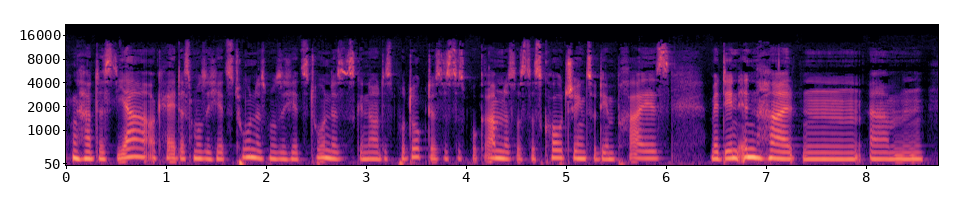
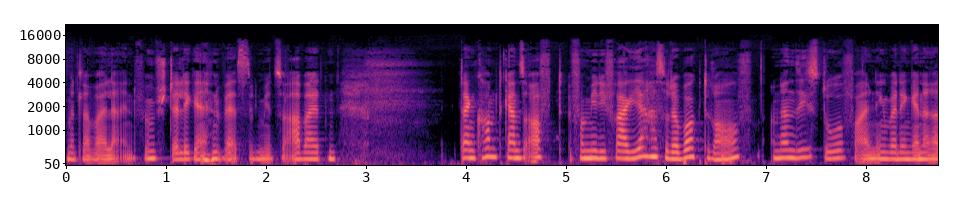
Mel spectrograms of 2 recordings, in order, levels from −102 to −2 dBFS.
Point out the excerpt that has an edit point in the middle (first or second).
second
